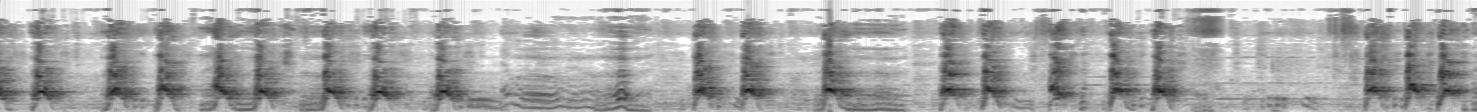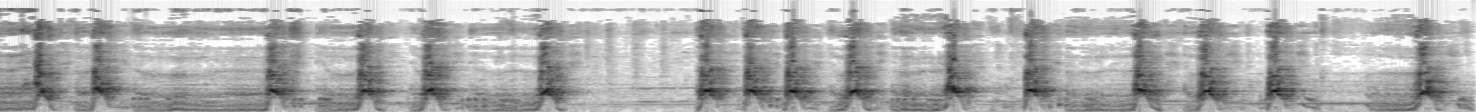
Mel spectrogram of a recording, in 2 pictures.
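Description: A small dog barking at a pigeon in play: quick runs of sharp, fairly high barks, a few a second, broken by short pauses.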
